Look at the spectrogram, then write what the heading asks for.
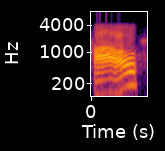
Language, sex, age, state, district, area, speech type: Odia, male, 60+, Odisha, Gajapati, rural, conversation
